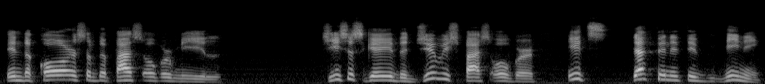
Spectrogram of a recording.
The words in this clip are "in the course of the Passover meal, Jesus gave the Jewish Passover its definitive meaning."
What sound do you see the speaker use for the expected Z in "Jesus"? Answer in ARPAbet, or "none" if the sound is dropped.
S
